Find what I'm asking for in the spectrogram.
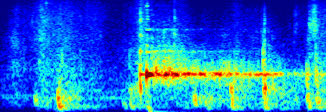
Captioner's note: ting!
